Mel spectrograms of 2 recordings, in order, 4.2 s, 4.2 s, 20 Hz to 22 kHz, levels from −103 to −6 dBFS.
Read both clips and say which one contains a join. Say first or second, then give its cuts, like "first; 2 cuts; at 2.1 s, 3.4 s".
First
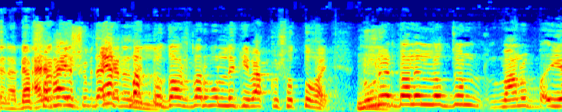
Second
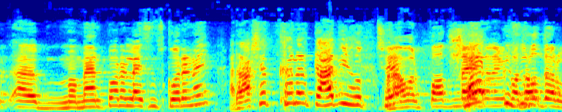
second; 1 cut; at 1.6 s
